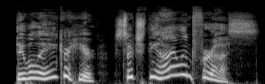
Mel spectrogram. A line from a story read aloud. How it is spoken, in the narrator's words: she cried in quick panic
